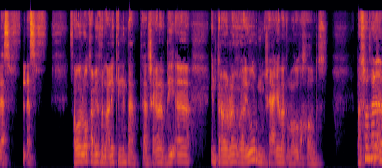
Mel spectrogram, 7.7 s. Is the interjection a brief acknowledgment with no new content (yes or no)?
yes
